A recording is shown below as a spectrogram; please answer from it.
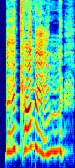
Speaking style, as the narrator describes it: she shrieked

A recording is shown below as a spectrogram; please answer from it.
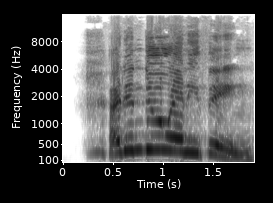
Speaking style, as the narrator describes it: pleaded the chef as he backpedaled desperately

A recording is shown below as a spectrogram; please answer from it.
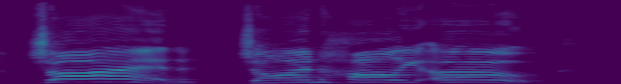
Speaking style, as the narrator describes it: shouted with all the power of my lungs

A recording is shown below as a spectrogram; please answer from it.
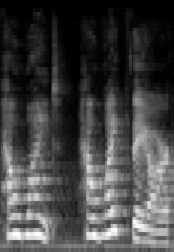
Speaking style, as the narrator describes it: cried the young man

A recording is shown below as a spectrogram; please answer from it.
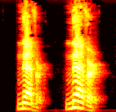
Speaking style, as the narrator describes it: Shen Pei shouted

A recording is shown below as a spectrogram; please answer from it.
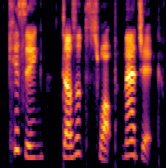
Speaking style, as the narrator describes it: Viola snapped back

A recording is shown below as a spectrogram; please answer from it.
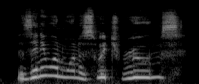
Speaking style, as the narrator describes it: Shaggy moaned, trembling

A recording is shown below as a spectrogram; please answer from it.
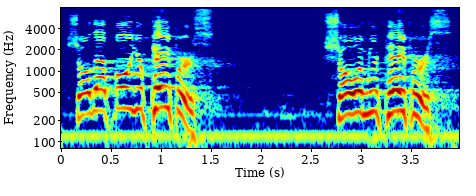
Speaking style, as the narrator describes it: The old farmer yelled

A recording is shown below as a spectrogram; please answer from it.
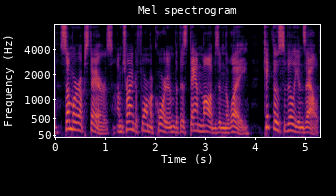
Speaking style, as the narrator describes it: cried

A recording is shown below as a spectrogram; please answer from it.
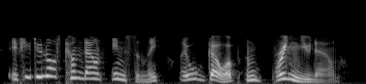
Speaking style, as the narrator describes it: he cried angrily

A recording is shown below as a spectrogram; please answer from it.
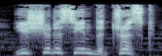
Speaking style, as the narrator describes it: gasped out

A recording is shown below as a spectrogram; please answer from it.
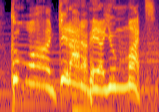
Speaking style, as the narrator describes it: He's gonna bellow

